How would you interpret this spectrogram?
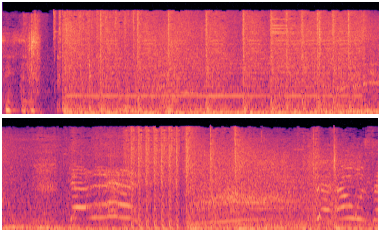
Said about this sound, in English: That's only exactly what we're seeing on screen. There's your explosion.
